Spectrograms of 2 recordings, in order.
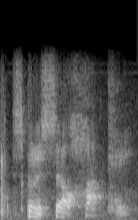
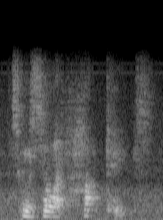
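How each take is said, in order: First: Said in the usual way. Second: Hushed, unvoiced whisper. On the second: Bill confiding to the crowd that it will sell, whispered. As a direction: whisper it like a secret. Repeats line, then drops to whisper.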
